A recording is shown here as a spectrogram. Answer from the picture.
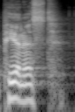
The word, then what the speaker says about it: Pianist: It's actually pronounced The Pianist.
